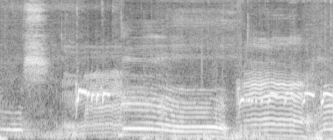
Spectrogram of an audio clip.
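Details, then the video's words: Cows heading along a country road toward the barn give drawn-out lowing moos, one after another with a brief gap, and a short rising high note at the end; a brief noisy hiss near the start. "cow Sound cow Moo"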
